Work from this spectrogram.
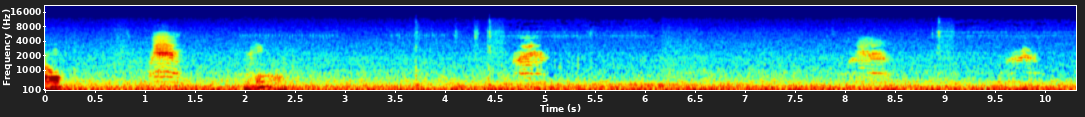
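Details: A pet cat meows with a purpose, several short nasal meows spaced a few seconds apart, some higher and some lower, while a person talks and imitates the meows nearby in a quiet room.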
